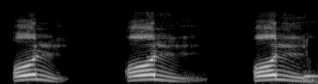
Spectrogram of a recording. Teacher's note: قل میں قاف کو موٹا پڑھے نا، لام کو باریک پڑھے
